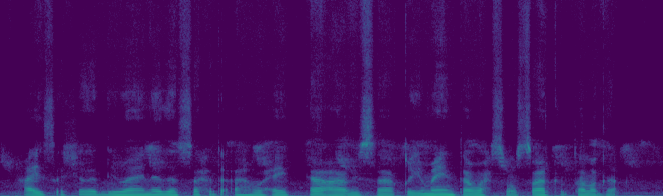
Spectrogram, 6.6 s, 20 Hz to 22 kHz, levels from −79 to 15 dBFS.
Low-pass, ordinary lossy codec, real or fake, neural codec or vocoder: none; none; fake; vocoder, 44.1 kHz, 128 mel bands, Pupu-Vocoder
